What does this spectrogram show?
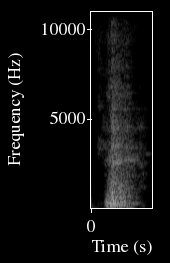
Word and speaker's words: Cay: Lookout Cay and Celebration Key. And the difference between that, I think they say K because Spanish pronounced that K.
